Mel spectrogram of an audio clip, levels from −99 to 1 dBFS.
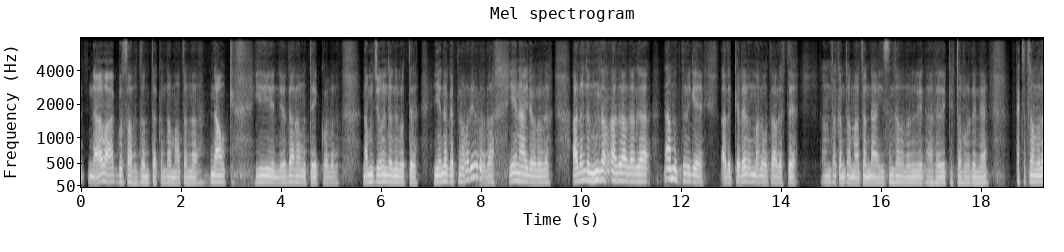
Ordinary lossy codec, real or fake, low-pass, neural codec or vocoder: none; fake; 7.2 kHz; codec, 16 kHz in and 24 kHz out, 0.4 kbps, LongCat-Audio-Codec, two codebook decoder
